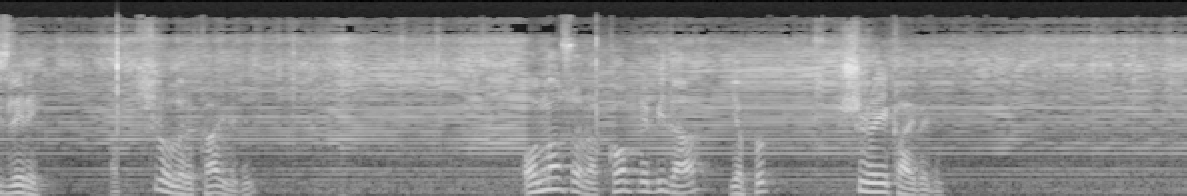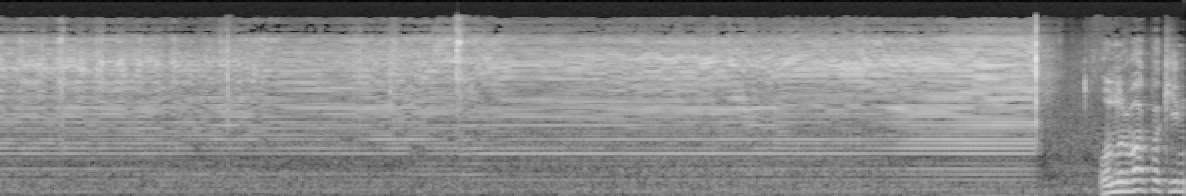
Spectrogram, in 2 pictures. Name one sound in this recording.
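Electric hair clippers buzz steadily up close.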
